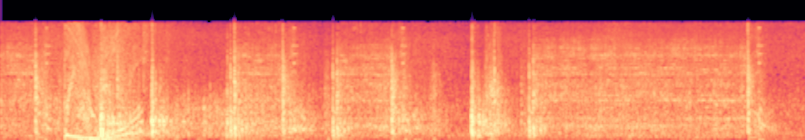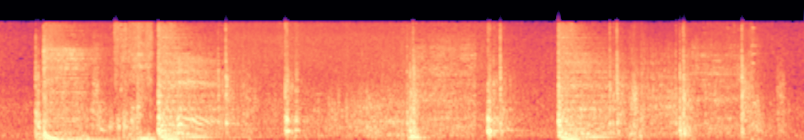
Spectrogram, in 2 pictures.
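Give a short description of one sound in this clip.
A skateboard grinds and scrapes along a ledge.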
